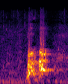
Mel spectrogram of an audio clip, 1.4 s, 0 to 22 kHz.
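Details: Dog at a dog training school, recorded 17 October 2022, giving two short, sharp mid-pitched barks about a quarter second apart over a quiet background.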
